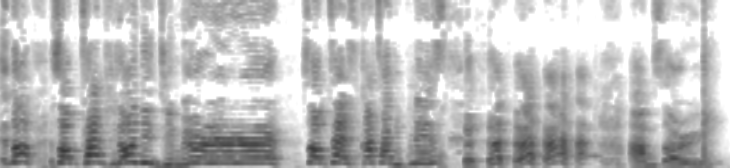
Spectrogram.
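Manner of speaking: high voice breaking into laughter. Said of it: "Better stop laughing now".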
